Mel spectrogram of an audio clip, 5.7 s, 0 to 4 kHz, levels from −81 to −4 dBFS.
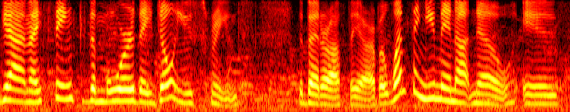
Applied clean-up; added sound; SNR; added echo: none; none; none; none.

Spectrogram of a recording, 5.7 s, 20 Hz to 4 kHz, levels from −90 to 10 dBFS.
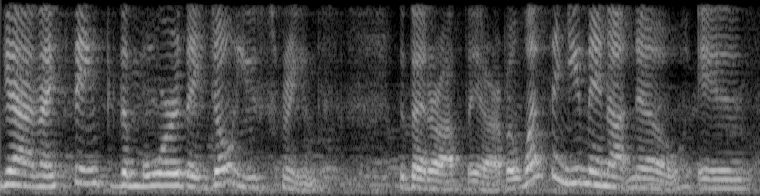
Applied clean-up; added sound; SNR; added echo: none; none; none; reverberation time 0.3 s.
